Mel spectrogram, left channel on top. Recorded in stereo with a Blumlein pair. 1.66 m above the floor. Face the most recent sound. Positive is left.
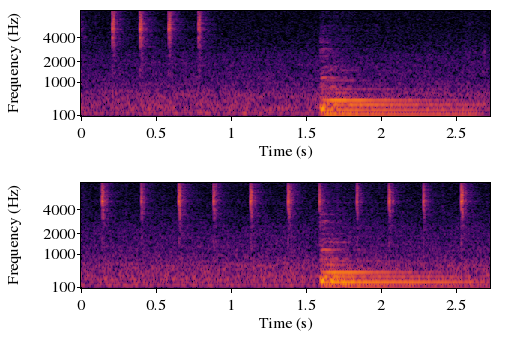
turn(degrees=0)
